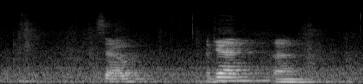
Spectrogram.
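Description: A man speaks calmly nearby, slightly muffled.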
